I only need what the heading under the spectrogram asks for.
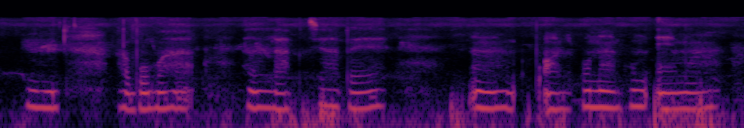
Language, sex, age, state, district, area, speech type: Santali, female, 30-45, West Bengal, Birbhum, rural, spontaneous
